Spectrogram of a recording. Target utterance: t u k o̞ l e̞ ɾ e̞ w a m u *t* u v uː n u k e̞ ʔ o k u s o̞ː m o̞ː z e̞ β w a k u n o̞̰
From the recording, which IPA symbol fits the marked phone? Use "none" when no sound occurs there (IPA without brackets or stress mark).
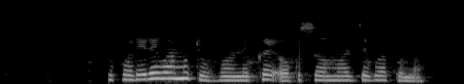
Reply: t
